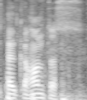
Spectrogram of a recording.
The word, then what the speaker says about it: Pocahontas: HEY ONE TIME, POCAHONTAS. Why do you guys say weird over there? Cuz I can tell you now, the correct way to say it is Pocahontas.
